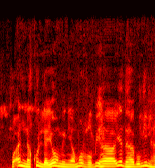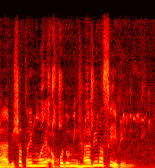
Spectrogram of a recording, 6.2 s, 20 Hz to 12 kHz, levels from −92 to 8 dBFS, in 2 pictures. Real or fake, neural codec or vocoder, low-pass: fake; autoencoder, 48 kHz, 128 numbers a frame, DAC-VAE, trained on Japanese speech; 10.8 kHz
